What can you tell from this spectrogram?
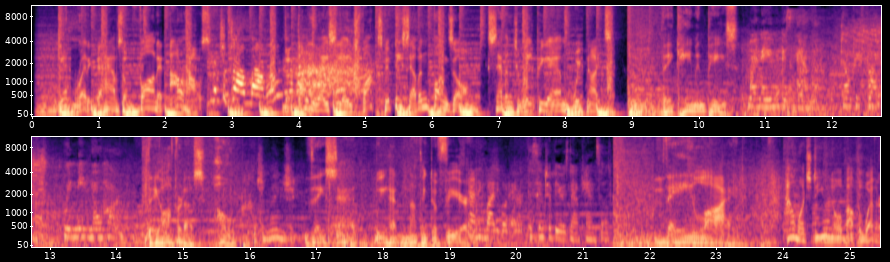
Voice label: TV promo affiliate

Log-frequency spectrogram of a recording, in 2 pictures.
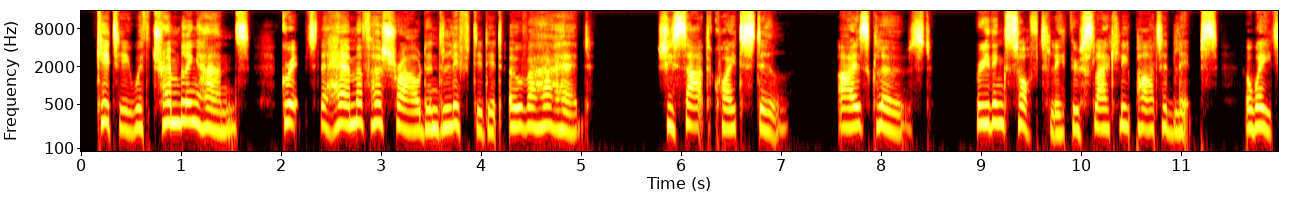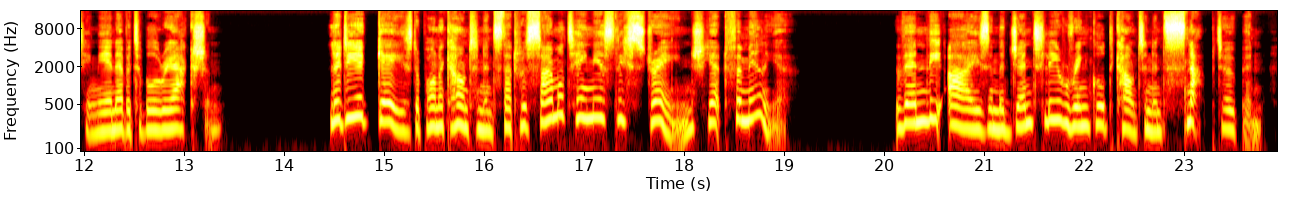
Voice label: Audiobook

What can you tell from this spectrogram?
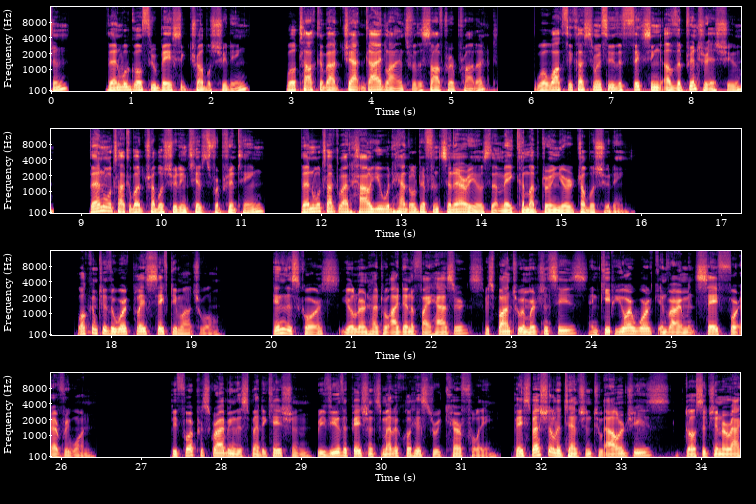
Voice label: corporate and e-learning narration

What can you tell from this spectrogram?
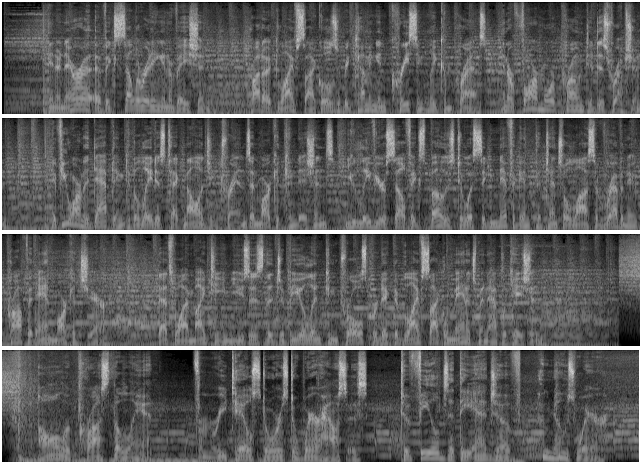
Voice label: Explainer

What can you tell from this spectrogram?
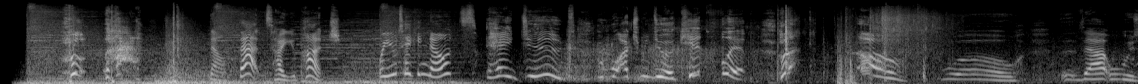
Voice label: Animation

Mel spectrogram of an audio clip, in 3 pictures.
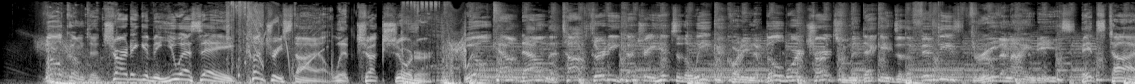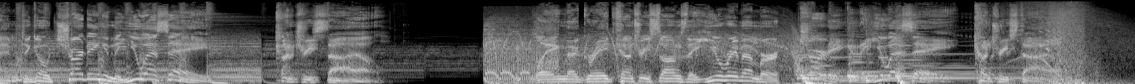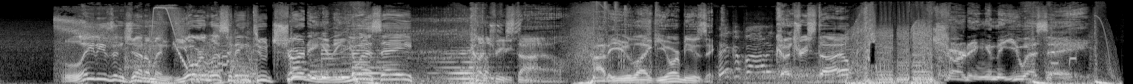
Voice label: PROMO VO

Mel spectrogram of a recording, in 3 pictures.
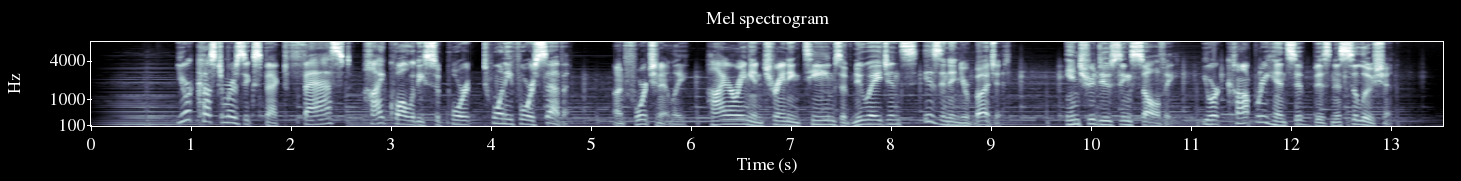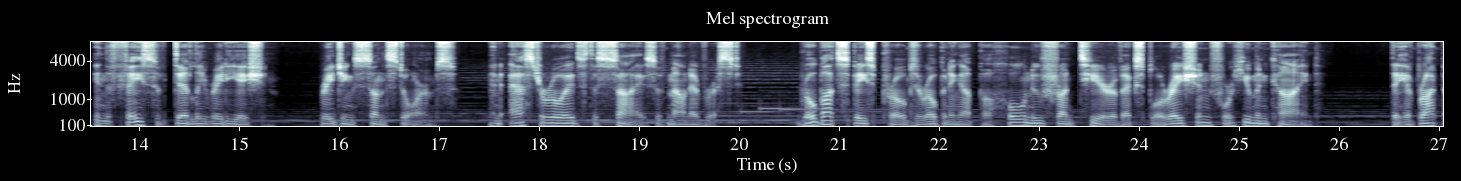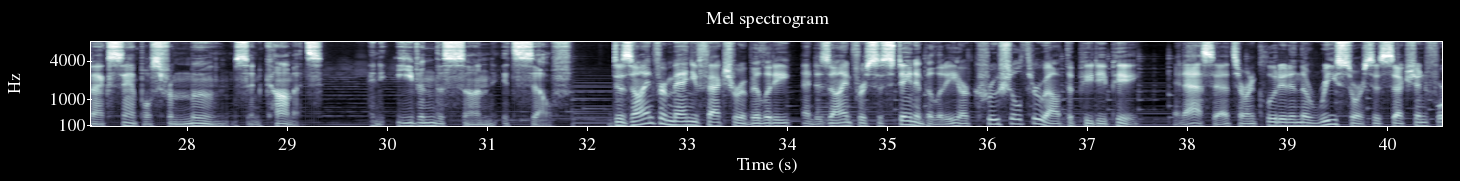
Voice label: Narration

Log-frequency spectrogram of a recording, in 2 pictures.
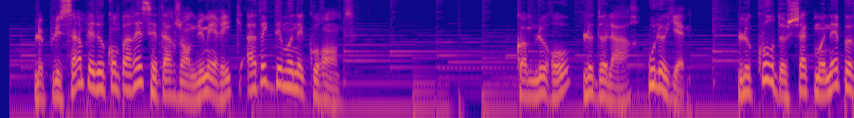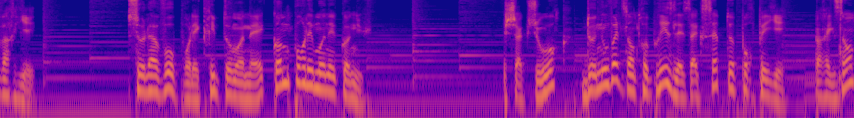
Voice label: Corporate; Verway Le Bitcoin (extrait d'une série de 5 vidéos Verway)

